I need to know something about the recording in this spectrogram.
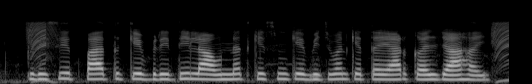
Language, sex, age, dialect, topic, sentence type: Magahi, female, 18-24, Western, agriculture, statement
